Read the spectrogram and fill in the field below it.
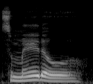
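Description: It is said in an American accent. "America say tomato"

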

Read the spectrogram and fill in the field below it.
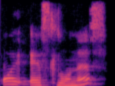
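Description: The voice rises at the end. It asks whether today is Monday.

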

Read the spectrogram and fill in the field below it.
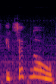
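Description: It is said in a put-on woman's voice.

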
